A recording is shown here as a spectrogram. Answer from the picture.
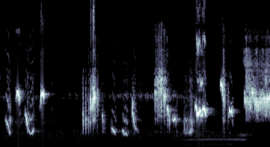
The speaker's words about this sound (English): And the young bird just kind of sounds a little bit like a jazz musician, kind of just, you know, rambling along, kind of no clear riffs at all, just kind of improvising.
